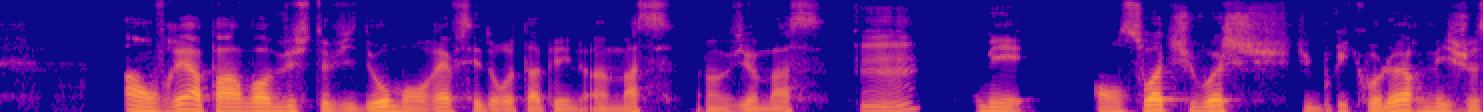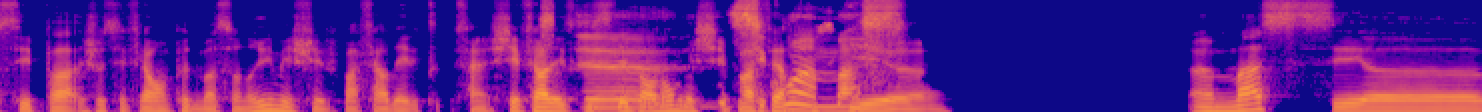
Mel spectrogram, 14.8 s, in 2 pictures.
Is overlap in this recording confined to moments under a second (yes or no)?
no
